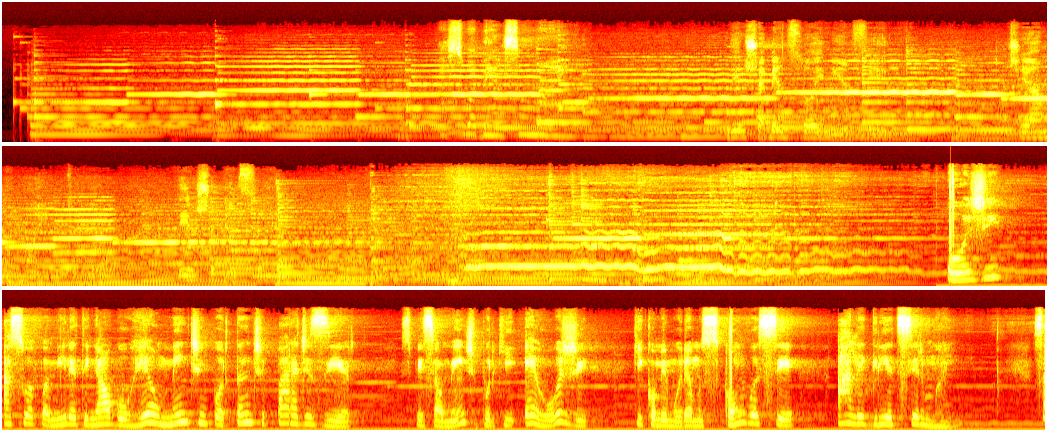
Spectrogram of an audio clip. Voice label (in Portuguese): FEM; Datas importantes; Dia das mães; D. MÃE FAMILIAR FEM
